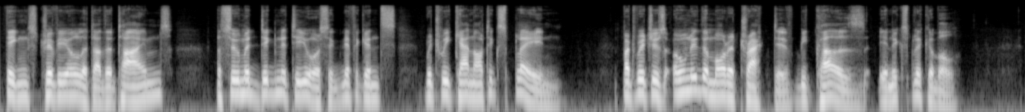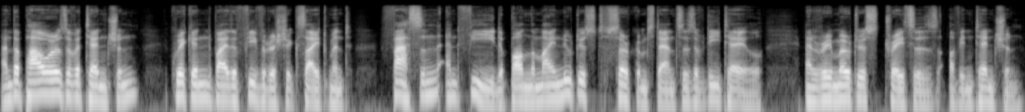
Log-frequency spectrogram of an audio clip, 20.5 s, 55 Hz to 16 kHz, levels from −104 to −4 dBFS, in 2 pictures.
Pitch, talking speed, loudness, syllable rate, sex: 105 Hz, 140 wpm, -21 LUFS, 5.4 syllables/s, male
